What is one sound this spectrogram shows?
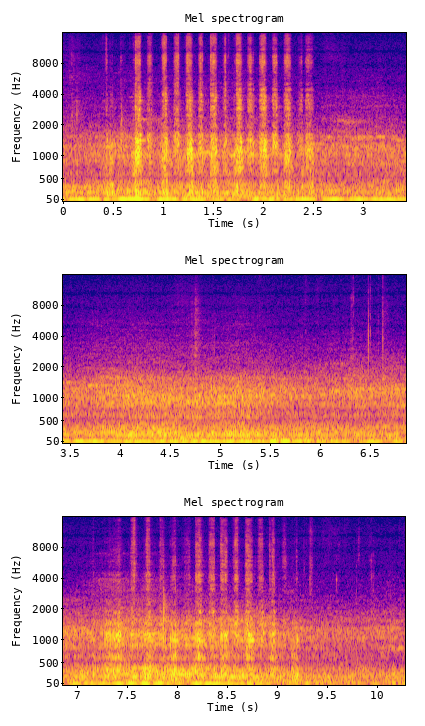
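A coin scratches quickly across a scratch card.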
